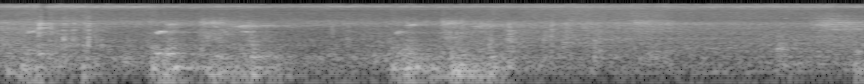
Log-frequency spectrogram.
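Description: Forge shop floor noise: a steady hiss and machinery rumble, with scattered metallic clinks and low knocks.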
